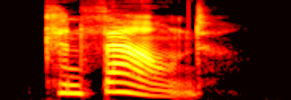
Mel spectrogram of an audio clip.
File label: "confound", english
